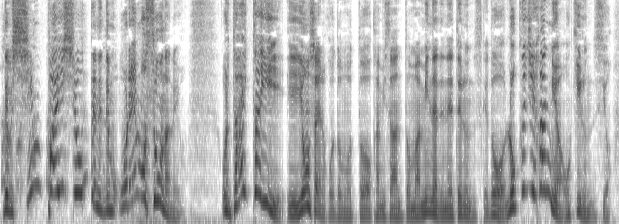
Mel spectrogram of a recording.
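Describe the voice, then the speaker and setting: A man's voice: mid-range voice, wildly swooping pitch, fairly quick, fairly bright tone, no room sound, clean studio sound. A man hosting a radio show, telling a comic story in a solo monologue, laughing often and acting out the voices he quotes.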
